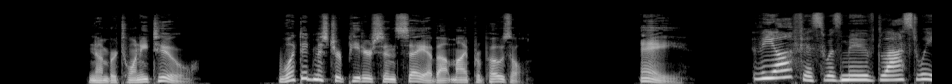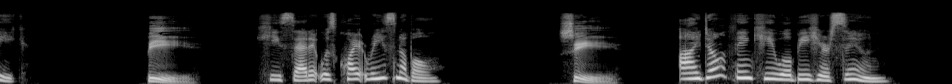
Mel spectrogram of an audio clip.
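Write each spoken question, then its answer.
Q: What did Mr. Peterson say about my proposal?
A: B: He said it was quite reasonable.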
